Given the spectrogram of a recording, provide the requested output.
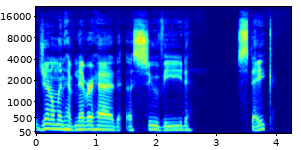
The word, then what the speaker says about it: sous-vide: have never had a sous-vide steak oh is that how you say that yeah out of a sow's VA no no I it's French it's a French I never had that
